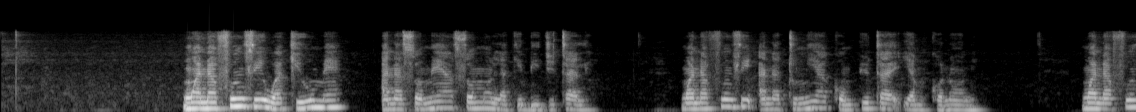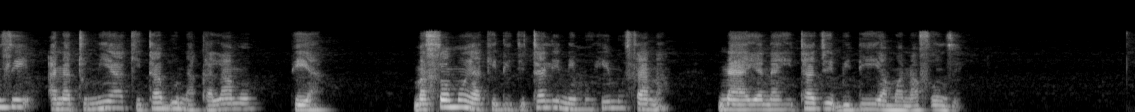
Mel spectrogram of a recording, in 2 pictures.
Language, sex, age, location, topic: Swahili, female, 50+, Nairobi, education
